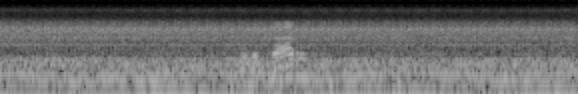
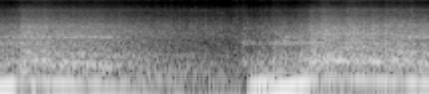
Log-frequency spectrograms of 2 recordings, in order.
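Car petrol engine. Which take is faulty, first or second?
first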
